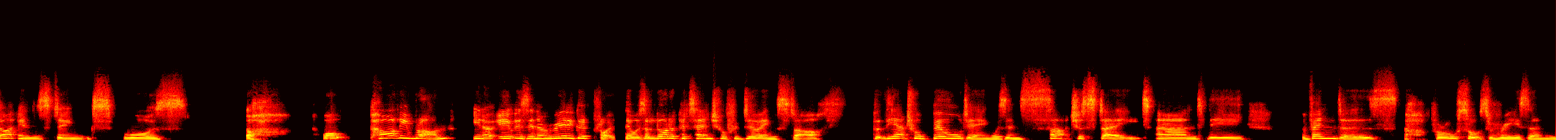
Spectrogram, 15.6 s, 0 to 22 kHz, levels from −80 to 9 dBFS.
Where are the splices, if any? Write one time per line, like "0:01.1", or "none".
0:04.7
0:06.1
